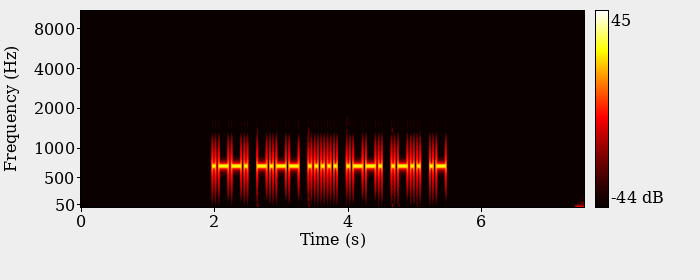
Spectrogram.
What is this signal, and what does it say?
Morse code, heard as a keyed tone, about 25 wpm, 700 Hz. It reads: PY5PLA
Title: DXCC-100 Call Signs - 6 Characters - 25wpm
